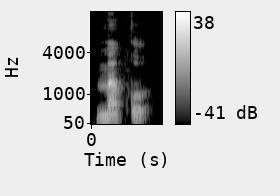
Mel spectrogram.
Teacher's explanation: So now the meme will join to the qaf, maqo. So read the qaf properly with a bouncing sound.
